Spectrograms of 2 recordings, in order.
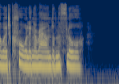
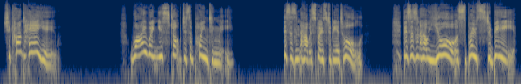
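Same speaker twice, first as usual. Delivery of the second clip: high, loud exasperated scolding; shrill scold; 9 semitones higher, 4 dB louder than usual. A narrator's reading. Madeline berating Liam up in the tree. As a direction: scold him like a let-down lover.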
